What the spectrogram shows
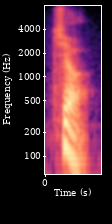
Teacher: इसके उच्चारण के समय मुख से थोड़ी हवा निकलने के समय कुछ रगड़ होती है इसलिए इन्हें स्पर्श संघर्षी कहा जाता है छ यह महाप्राण अघोष · इसका उच्चारण अल्प प्राण अघोष अग्र तालव्य स्पर्श संघर्षी होता है इसके उच्चारण के समय मुख से थोड़ी हवा निकलने के समय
